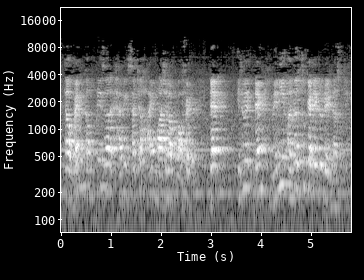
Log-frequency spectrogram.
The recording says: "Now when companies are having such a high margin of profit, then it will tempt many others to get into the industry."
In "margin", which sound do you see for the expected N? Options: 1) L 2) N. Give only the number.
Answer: 1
